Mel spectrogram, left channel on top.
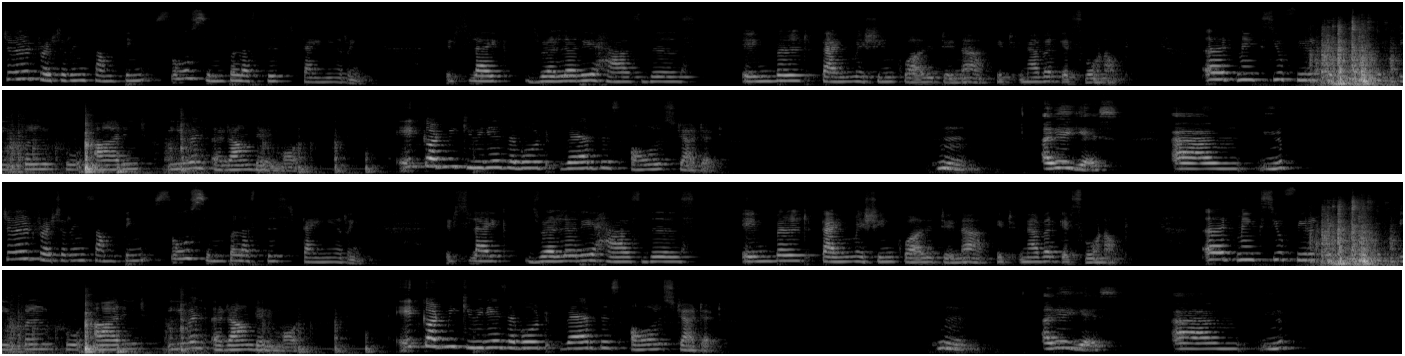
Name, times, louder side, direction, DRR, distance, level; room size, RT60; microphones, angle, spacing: voice 1, 0.0-3.6 4.4-5.0 5.2-6.9 7.4-11.2 12.0-17.0 18.0-21.1, equal, 40° right, 1.6 m, -38 dB
sound 1, 13.0-16.1 16.6-17.7 18.7-18.8, equal, ahead, 1.5 m, -34 dB
voice 2, 23.3-23.8 24.4-25.1 25.7-26.8, left 3 dB, 40° left, 1.1 m, -35 dB
9.6 x 4.5 x 4.6 m
head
